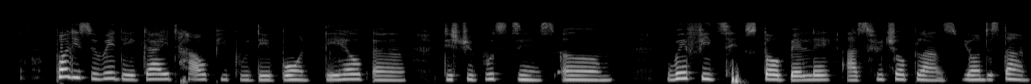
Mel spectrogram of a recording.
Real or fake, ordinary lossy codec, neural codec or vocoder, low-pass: real; none; none; 7.2 kHz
